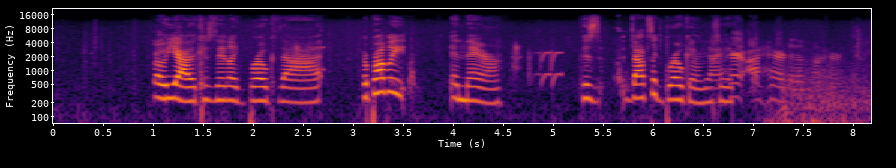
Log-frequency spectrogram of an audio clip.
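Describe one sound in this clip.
A young boy talks excitedly into a headset microphone.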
